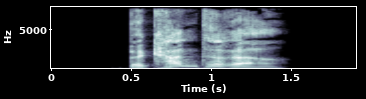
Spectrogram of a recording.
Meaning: inflection of bekannt: 1. strong/mixed nominative masculine singular comparative degree 2. strong genitive/dative feminine singular comparative degree 3. strong genitive plural comparative degree
- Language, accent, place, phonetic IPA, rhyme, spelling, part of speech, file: German, Germany, Berlin, [bəˈkantəʁɐ], -antəʁɐ, bekannterer, adjective, De-bekannterer.ogg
